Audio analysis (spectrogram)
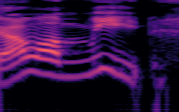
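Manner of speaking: high, soft character quote; lightly voiced high-pitched glutton; Luffy. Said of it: "And Luffy's like".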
